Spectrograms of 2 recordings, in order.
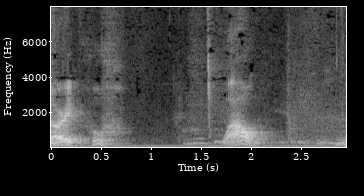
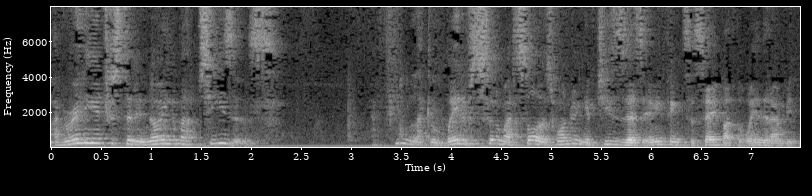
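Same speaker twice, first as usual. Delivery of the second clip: soft, hesitant inquirer; quiet, tentative questioning; earnest seeker; 6 dB quieter than usual. Acted. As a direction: ask a minister shyly and sincerely. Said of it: "It goes something like this".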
